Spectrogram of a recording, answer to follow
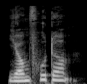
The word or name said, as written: jomfrudom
